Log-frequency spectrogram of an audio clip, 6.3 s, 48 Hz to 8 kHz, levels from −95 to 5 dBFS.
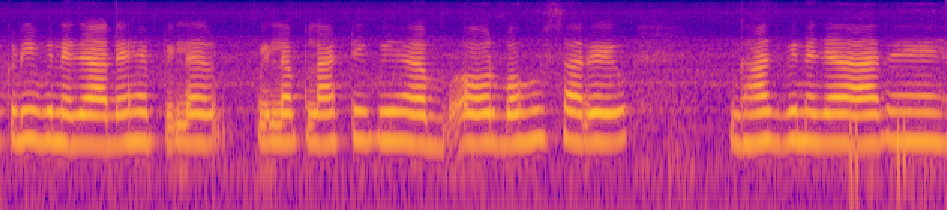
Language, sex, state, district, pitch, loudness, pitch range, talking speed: Hindi, female, Jharkhand, Garhwa, 255 Hz, -16 LUFS, 245-260 Hz, 150 wpm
